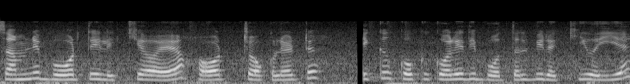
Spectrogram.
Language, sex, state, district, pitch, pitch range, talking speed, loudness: Punjabi, male, Punjab, Pathankot, 230 Hz, 215-245 Hz, 150 wpm, -16 LUFS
